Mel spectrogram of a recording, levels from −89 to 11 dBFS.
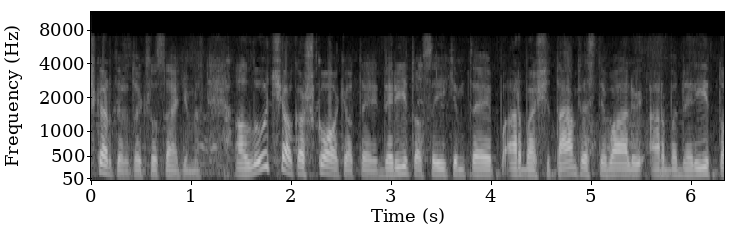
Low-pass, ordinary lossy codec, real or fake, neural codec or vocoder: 7.2 kHz; MP3, 48 kbps; real; none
